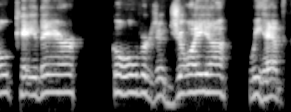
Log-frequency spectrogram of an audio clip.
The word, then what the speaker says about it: Joya: And just something to note as you're calling to make appointments, it's Burgess with a hard G and Joya with a soft G. So Joya Burgess.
